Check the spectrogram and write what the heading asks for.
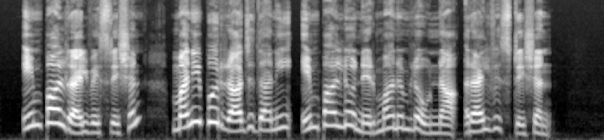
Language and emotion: Telugu, neutral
